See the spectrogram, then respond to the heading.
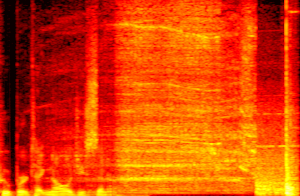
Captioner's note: sawing noise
